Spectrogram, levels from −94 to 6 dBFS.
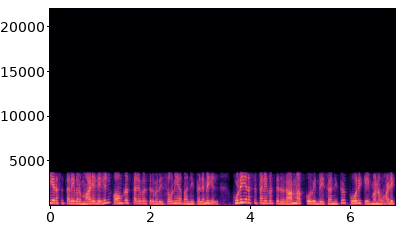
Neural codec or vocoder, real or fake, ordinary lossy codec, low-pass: codec, 16 kHz, 1 kbps, X-Codec, HuBERT features, trained on balanced general audio; fake; none; 3.6 kHz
